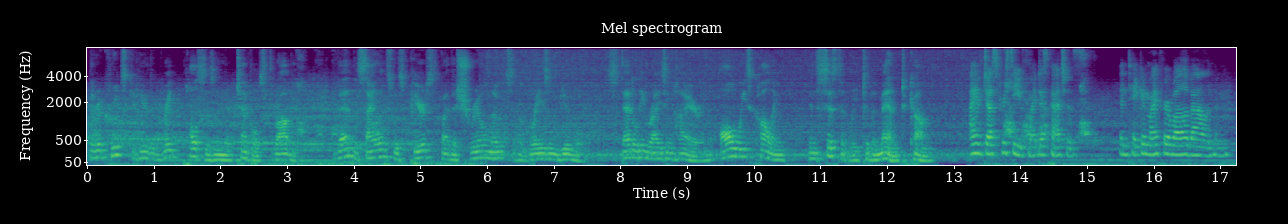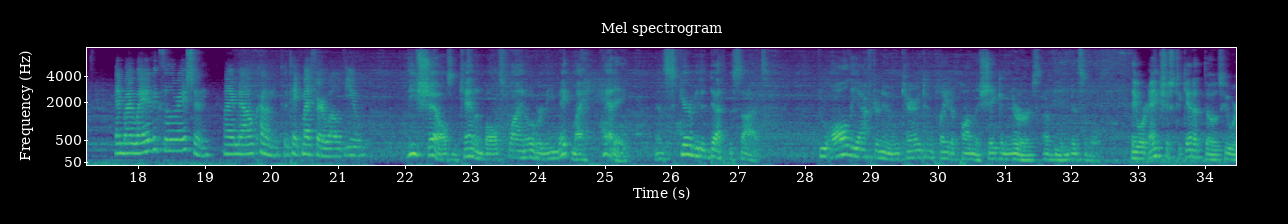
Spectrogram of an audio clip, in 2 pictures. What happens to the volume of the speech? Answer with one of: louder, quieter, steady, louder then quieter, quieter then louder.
steady.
